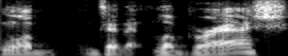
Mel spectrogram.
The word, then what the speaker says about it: LaBrash: my new friend justin lebrash is that how you said it yeah it's spelt like it sounds okay i like it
